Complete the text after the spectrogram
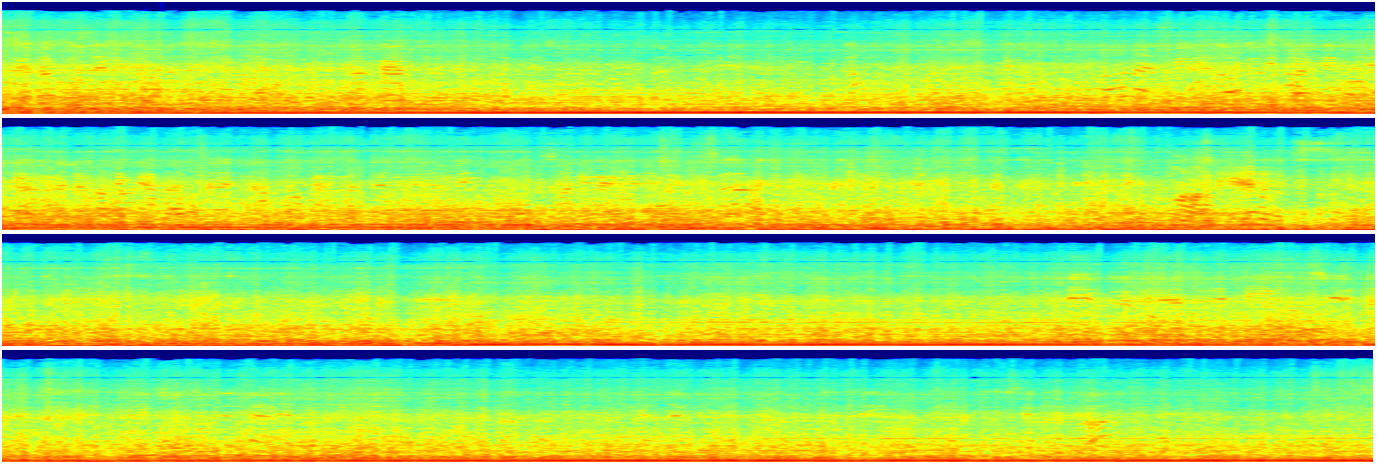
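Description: A bus body rattles and rumbles over the road.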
